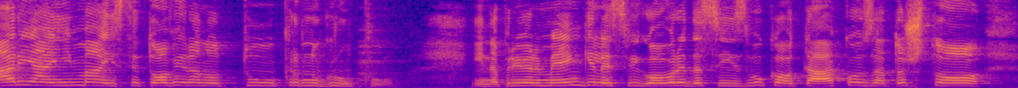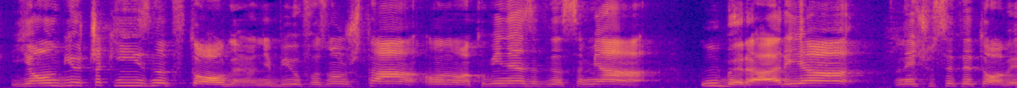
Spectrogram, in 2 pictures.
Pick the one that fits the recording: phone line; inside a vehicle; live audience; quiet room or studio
live audience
